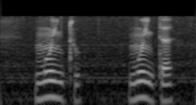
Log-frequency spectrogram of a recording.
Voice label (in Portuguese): "Muito (m), Muita (f)", Portuguese; A lot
